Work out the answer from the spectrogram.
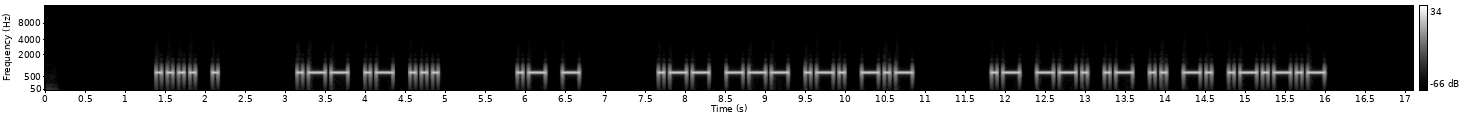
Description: Morse code, heard as a keyed tone, about 17 wpm, 700 Hz. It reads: HE WAS AT WORK AGAIN.
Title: 2x Word-Spacing - Sentences from Top 200 Words - 17wpm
